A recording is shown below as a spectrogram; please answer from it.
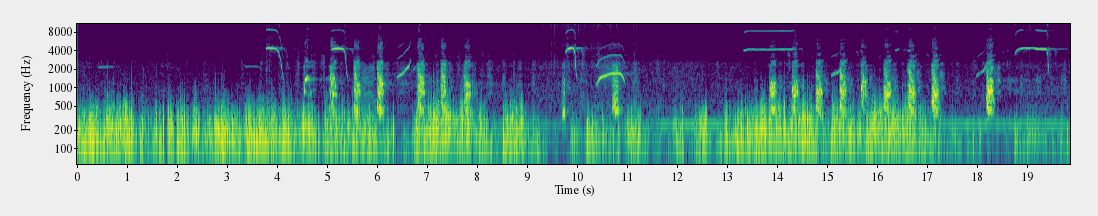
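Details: Ten-month-old New Zealand Huntaway bitch giving repeated deep barks in irregular bursts, roughly two a second, while high whistled bird calls and sweeping chirps sound throughout, with a faint steady hum in the background.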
